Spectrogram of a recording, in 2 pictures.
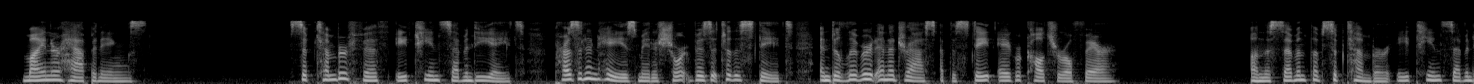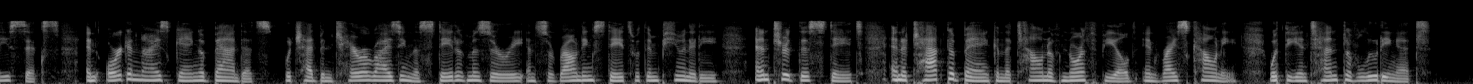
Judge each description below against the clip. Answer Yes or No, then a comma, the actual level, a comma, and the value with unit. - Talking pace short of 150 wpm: Yes, average, 140 wpm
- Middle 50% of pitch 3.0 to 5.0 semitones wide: Yes, average, 3.7 semitones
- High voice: No, medium, 180 Hz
